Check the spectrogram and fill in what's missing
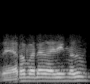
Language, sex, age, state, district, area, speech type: Malayalam, male, 18-30, Kerala, Idukki, rural, conversation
